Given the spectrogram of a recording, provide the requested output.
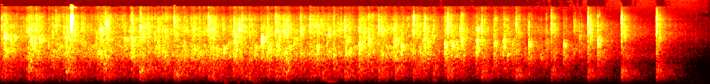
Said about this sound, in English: Come on, we need more hand claps than that.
